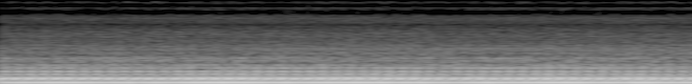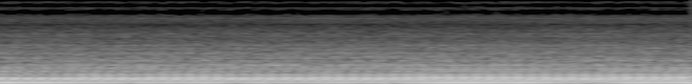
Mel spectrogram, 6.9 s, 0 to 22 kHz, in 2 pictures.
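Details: 2010 Mazdaspeed 3 at first start after dash removal and a used body control module swapped in to cure a U0140 code, check engine light flashing: steady, even idle with a low, smooth drone, no knocks or misses; running normally.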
